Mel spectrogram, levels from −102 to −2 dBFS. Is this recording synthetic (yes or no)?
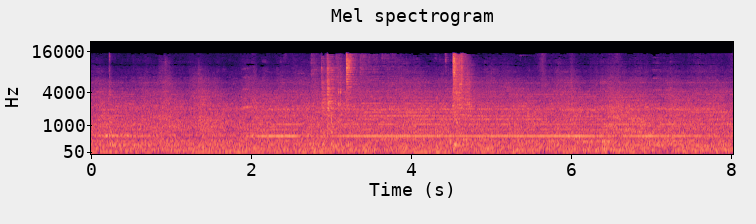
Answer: no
